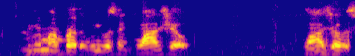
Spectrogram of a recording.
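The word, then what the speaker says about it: Guangzhou: I remember one day me and my brother, we was in Guanjo. Guanjo is spelled Gu U A N G Z H O U. Guanjo.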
